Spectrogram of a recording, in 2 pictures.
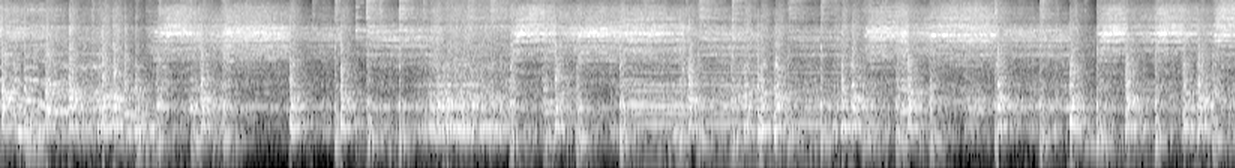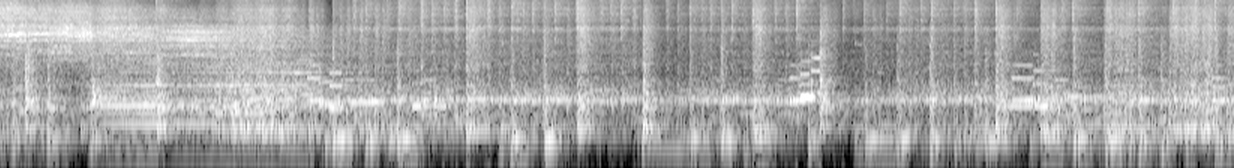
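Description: Odery drum kit played live in a continuous groove, with bass drum, snare and cymbals struck in quick succession.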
